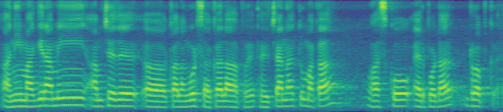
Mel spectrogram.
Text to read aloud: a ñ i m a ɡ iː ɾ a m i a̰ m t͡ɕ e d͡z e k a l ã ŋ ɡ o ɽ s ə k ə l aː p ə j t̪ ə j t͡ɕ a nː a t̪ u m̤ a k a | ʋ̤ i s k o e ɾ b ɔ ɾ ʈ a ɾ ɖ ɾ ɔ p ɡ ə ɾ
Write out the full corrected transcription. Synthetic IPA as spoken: a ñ i m a ɡ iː ɾ a m i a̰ m t͡ɕ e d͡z e k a l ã ŋ ɡ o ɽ s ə k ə l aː p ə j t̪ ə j t͡ɕ a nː a t̪ u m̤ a k a | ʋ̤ a s k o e ɾ p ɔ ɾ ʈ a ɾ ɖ ɾ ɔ p k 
